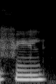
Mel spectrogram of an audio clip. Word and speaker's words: fils: The plural has an s at the end, but it is silent. Des fils.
